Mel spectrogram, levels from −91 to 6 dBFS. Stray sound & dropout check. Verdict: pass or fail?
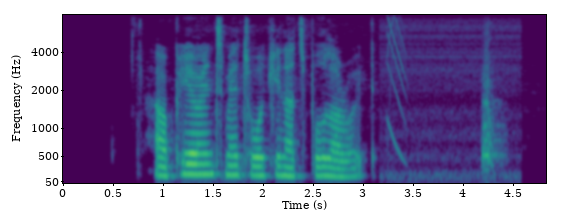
fail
